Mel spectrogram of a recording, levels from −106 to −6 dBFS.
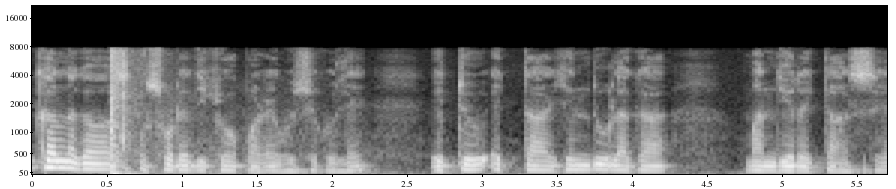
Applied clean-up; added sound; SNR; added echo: none; Gunshot, gunfire; 6 dB; none.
